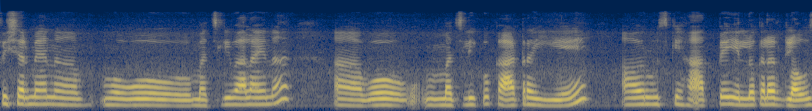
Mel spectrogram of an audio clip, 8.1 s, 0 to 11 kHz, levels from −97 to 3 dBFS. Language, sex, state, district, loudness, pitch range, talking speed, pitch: Hindi, male, Delhi, New Delhi, -18 LUFS, 180-205 Hz, 155 wpm, 190 Hz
